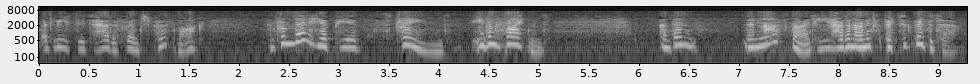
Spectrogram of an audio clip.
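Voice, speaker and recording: An actress playing a well-spoken, composed young English daughter in mourning, in a radio drama. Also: female voice, sits high, very animated, normal speed. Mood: anxious recounting. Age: young adult. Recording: dull, faintly noisy old radio recording.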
